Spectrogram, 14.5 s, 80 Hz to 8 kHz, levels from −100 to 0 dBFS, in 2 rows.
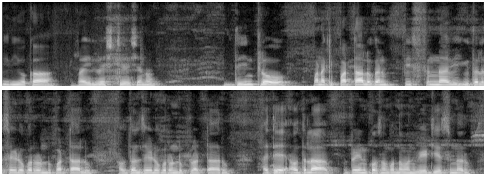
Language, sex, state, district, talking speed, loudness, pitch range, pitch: Telugu, male, Telangana, Mahabubabad, 105 wpm, -19 LUFS, 115-125 Hz, 120 Hz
